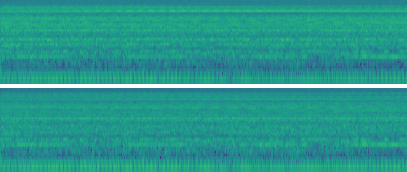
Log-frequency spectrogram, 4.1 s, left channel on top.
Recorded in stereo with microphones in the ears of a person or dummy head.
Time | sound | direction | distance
0.0 | a machine running | 30° left (ahead or behind) | ?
